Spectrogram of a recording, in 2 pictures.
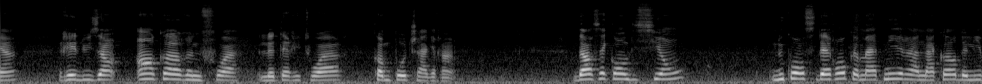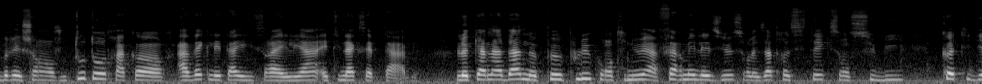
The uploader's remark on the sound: The press conference and interview were recorded on July 22nd 2020 at Casa Del Popolo.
